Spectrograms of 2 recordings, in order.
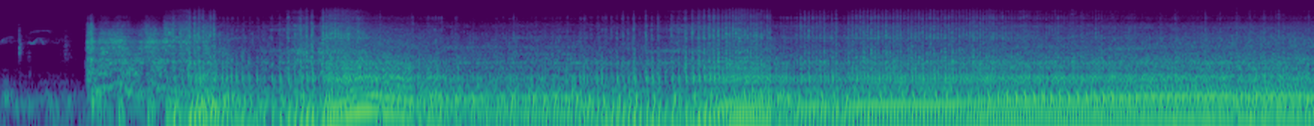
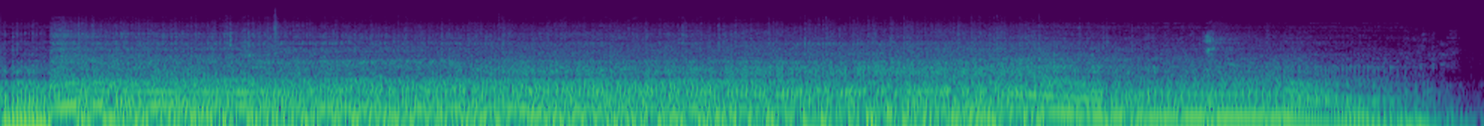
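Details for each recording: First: Junkyard Chevy LUV camper, long unrun, after fuel system cleaning and new fuel hose: engine catches straight away, revs briefly, then settles into steady even running with no knocks or misses; throttle sticking, not tuned up. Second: Junkyard Chevy LUV camper, old four-cylinder freshly revived after sitting for an unknown time, untuned: revs up well but sags and stumbles on light throttle with an uneven low rumble; throttle sticking, tune-up and valve lash check suggested.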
